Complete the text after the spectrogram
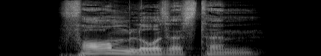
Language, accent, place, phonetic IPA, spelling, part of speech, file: German, Germany, Berlin, [ˈfɔʁmˌloːzəstəm], formlosestem, adjective, De-formlosestem.ogg
- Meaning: strong dative masculine/neuter singular superlative degree of formlos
